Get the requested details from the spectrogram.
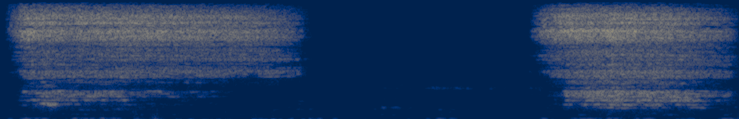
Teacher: La punta de la lengua toca parcialmente el alveolo. Aquí es donde se articula el sonido.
